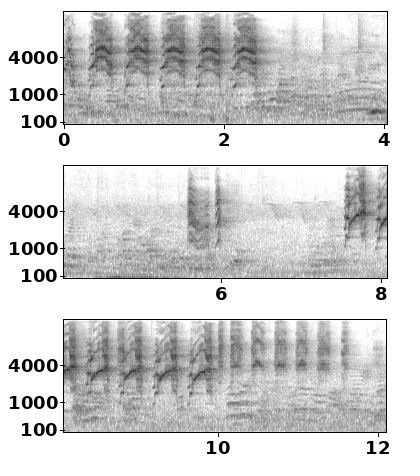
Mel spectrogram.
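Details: Black-headed caique kept in captivity in Yokohama, Japan: rapid runs of shrill, rasping squawks repeated over twice a second, a short pause with a lone screech and faint chatter, then another long burst of the same grating calls.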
